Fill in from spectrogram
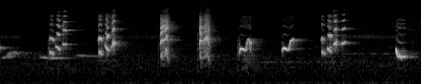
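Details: Green leafbird after moulting, relaxed song meant to stimulate other birds: quick chattering bursts and short rising whistled notes, repeated roughly every half second in a steady rhythm, with no other sounds.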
